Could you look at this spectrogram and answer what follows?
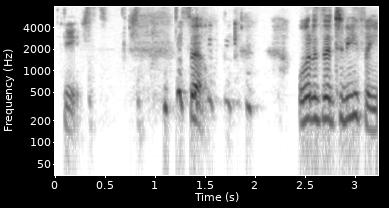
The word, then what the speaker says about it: Taniwha: And speaking of those Wikipedia lists, that's where I got this week's topic, the Taniwha, which is really fucking me up because it's spelled with a W and not an F, but there's an F sound.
